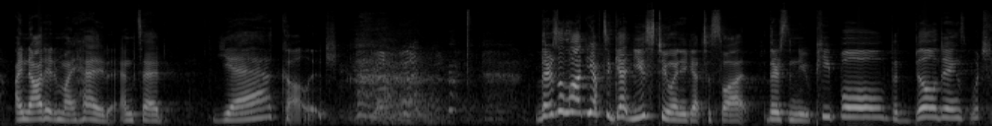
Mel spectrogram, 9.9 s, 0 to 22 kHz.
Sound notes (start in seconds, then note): 3.5 crowd laughing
